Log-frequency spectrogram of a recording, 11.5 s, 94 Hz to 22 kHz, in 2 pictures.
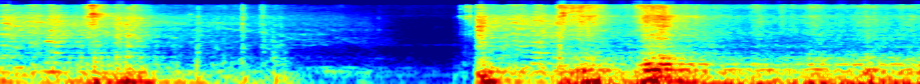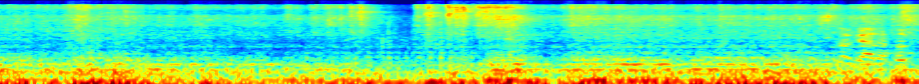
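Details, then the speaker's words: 1974 Z28 with 400 V8 and original Turbo 400 transmission, cold start without choke: brief pause, then catches cleanly and settles into a steady, firm cold idle with a few light revs; normal cold start. "All right. Let's do a cold start on here and hear how this thing sounds. No choke."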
